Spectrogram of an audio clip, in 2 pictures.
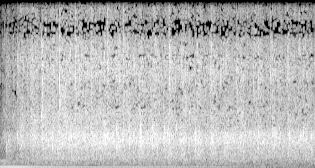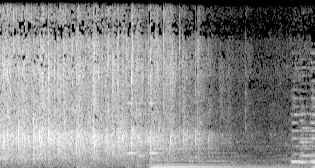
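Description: Audience applause, dense and steady, dying away over the last few seconds. About nine seconds in, a held keyboard chord comes in under it.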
